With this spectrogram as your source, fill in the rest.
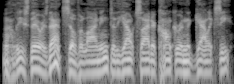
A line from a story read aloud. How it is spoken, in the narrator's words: I muttered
